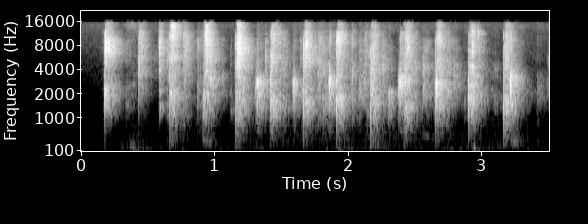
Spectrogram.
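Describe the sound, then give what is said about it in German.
A live audience claps steadily for a few seconds, a dense run of bright, sharp hand claps with a brisk rhythm and no voices over it, clapping to vote for a song title. “Ihr klatscht einfach bei dem Titel, den ihr am äh, meisten wollt.”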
